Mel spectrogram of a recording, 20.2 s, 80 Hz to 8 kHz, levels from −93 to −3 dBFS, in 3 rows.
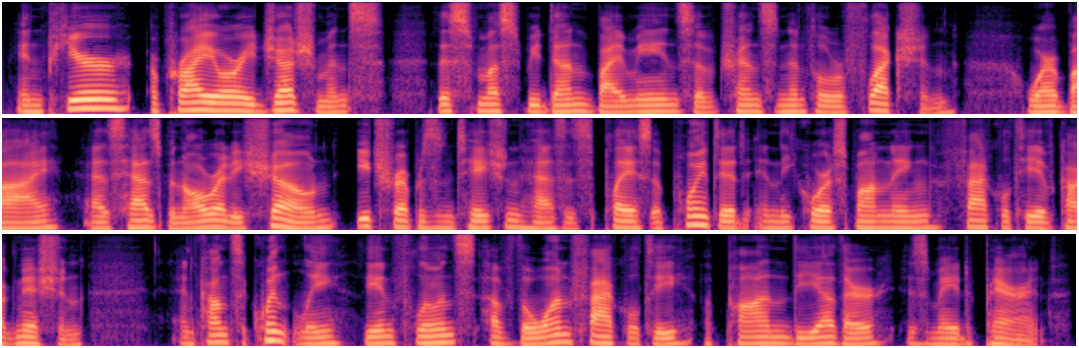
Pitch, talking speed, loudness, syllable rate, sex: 125 Hz, 135 wpm, -20 LUFS, 4.7 syllables/s, male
